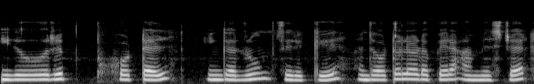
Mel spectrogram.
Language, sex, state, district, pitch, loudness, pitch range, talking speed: Tamil, female, Tamil Nadu, Nilgiris, 220 Hz, -15 LUFS, 215-245 Hz, 125 wpm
